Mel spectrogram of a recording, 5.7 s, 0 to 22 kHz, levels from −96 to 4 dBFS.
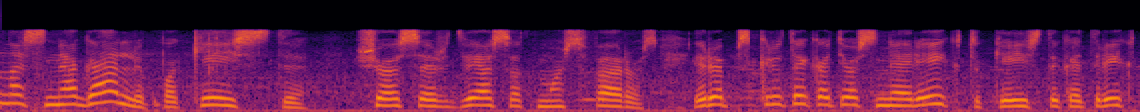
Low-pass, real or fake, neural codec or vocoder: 7.2 kHz; real; none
